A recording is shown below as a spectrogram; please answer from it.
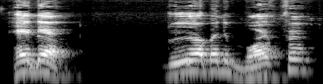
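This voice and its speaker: A man's voice: high-pitched, normal speed, warm tone. A man from Bangladesh, flirting in broken English on a casual video call. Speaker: vlogger chatting with strangers.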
